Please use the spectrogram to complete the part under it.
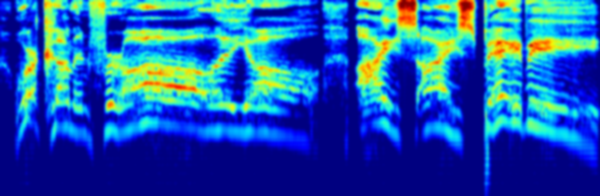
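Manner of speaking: put-on very high, very slow, shrill, drawn-out hollering. Retelling what a man at a protest was yelling: imitating a man yelling. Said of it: "he was yelling".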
